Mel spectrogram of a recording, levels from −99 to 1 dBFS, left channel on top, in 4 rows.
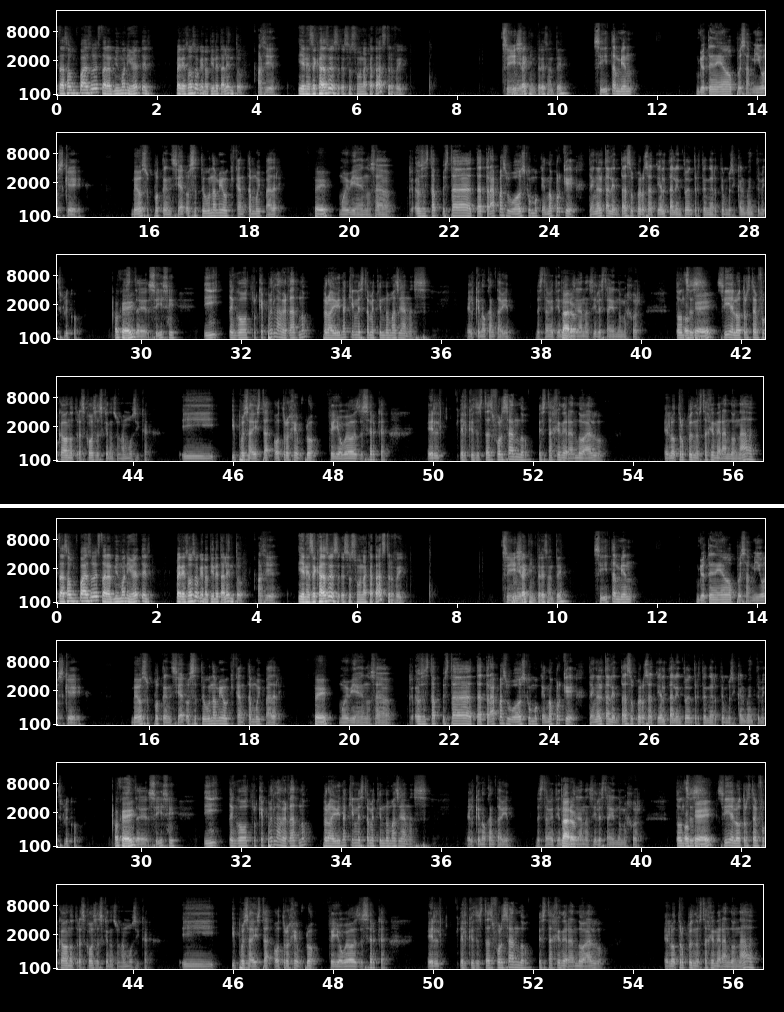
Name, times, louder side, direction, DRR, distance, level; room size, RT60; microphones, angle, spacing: voice 1, 0.0-1.9 2.4-3.7 4.8-6.9 9.1-10.2 19.3-19.6 29.5-29.9 38.4-38.7 40.9-41.4, right 2 dB, 35° right, 13 dB, 0.7 m, -29 dB
voice 2, 4.0-4.4 8.9-9.4 10.7-11.5 12.8-14.6 15.7-18.6 19.8-20.8 21.2-28.5 29.6-30.7 31.3-33.3 33.6-35.7 36.5-37.4 37.9-40.0 40.7-41.3 41.5-44.1 45.0-45.6 46.1-47.6 47.9-49.3 49.9-50.2 50.5-53.4 54.6-56.4, equal, 10° left, 8 dB, 0.7 m, -37 dB
14.5 x 10.0 x 3.0 m, 0.28 s
head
